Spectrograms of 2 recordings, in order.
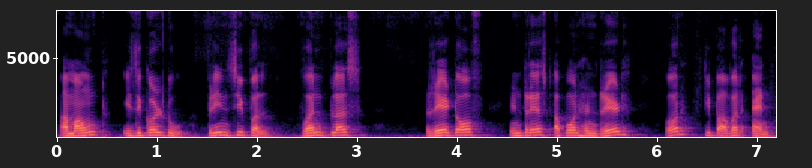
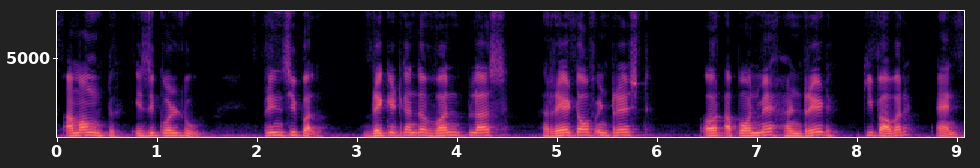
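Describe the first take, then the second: First: Very slow, each term spaced out; slow dictation again. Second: Very slow, word by word, like dictating a formula; slow dictation. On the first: Teacher repeating the formula for students to copy, very slow. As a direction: repeat the formula slowly so everyone writes it. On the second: Teacher dictating the formula to students, very slow. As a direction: spell the formula out slowly for notes. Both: Shown as a demonstration. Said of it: "formula क्या होता है".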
